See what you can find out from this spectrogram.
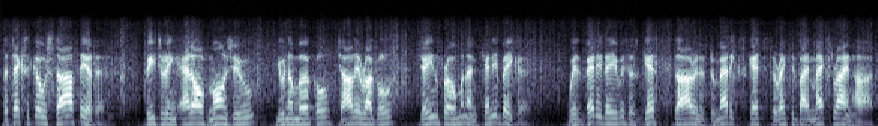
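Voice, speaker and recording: A man's voice: fairly high pitch, normal speed. A man reading a formal promotional announcement in 1930s radio style. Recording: tinny, noisy 1930s radio recording.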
